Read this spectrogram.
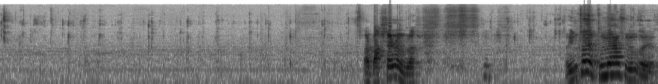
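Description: A young man chews and smacks food close to a microphone.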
